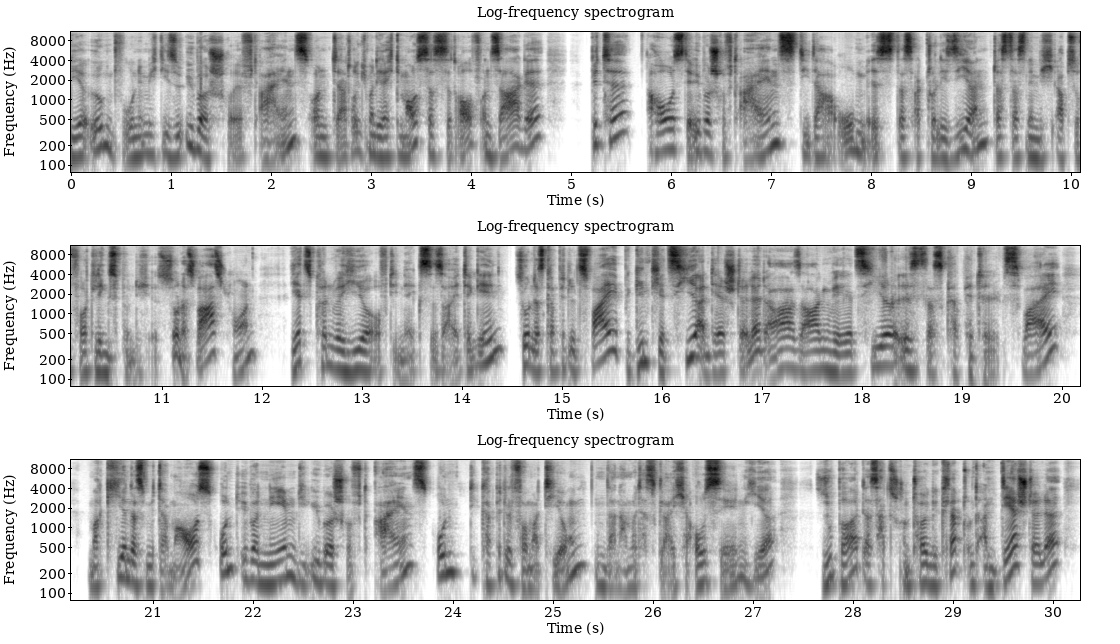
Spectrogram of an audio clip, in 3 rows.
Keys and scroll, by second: 15.7 Return, 16.2 Return, 16.5 Up, 16.9 Down, 17.4 Up, 18.1-19.9 typing.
